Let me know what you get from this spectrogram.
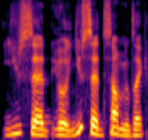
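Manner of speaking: usual speaking voice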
